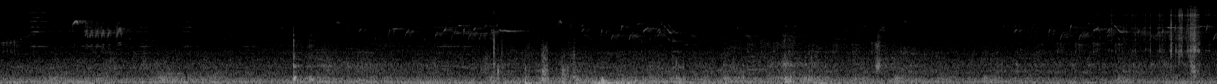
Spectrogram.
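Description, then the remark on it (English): Outdoors, birds chirp and sing in short, scattered phrases over a steady low rumble of ambient noise, with occasional soft crunchy clicks of someone crunching an apple. No one speaks. “Anyway, I'll let you listen to the birds for a minute.”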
